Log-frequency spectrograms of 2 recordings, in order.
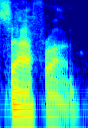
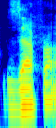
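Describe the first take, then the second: First: The name begins with an S sound. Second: The name begins with a Z sound. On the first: The speaker calls it right. "so it's saffron" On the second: The speaker calls it wrong. "and the Z too in the beginning of his names"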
